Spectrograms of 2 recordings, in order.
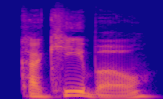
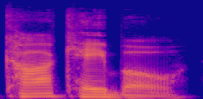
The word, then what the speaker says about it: Kakeibo: Kakeibo, pronounced ka-ke-bo, is a Japanese household budget practice that dates to 1904, created by Japan's first female journalist, Hani Motoko.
